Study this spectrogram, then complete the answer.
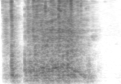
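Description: A sewing machine runs a short top-stitching pass along a trouser waistband on a half-elastic-waist pair: a brief start, then about a second of steady close whirring that stops abruptly.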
